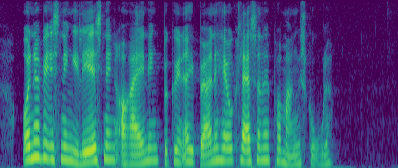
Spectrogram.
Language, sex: Danish, female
